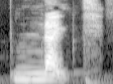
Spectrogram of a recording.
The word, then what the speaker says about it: knight: the kitchen got it the K also can be completely silent and make no sound at all the K is silent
